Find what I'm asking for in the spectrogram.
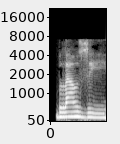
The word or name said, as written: blousily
